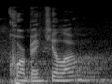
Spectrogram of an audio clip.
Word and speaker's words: Corbicula: Corbicula. Corbicula. Corbicula. That's the only pronunciation, right? That's correct.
